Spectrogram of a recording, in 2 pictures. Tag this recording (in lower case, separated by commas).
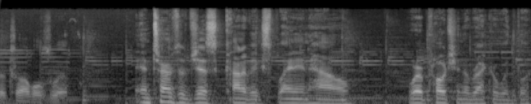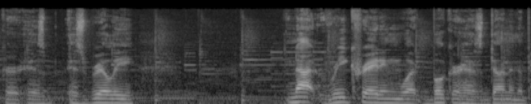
speech, music, sound effect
